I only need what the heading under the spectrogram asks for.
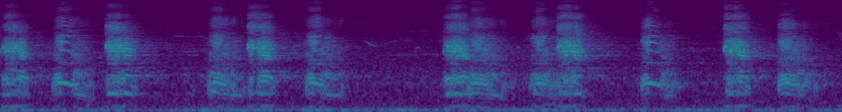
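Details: A duck family gives harsh, nasal quacks in quick doubled bursts, about two or three a second, with short pauses between runs.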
